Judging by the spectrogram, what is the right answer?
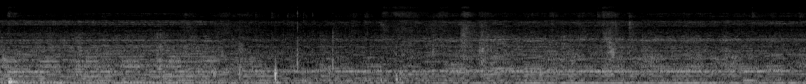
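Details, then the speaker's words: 2023 Forest River Chaparral Lite 30BHS travel trailer, after auto-level success: leveling jacks retracting with a steady even motor drone, no straining or grinding; normal retraction. "so now let's say you were to want to retract them all cuz you're moving sights or whatever you do just hit retract and and they're all going to"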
